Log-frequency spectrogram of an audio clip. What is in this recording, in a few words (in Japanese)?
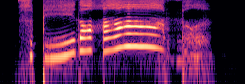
すぴーどあーーーっぷ, kawaii voice; 音ゲー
